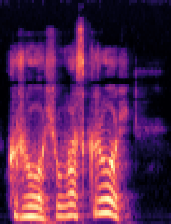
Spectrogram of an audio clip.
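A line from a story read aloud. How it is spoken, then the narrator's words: Frightened girl whispering. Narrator (Russian): побледневшими губами шептала девочка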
